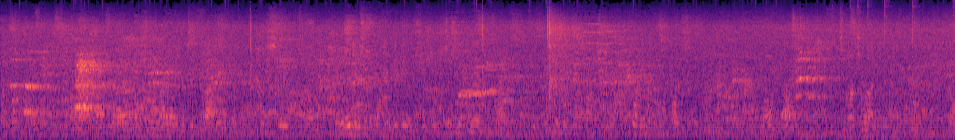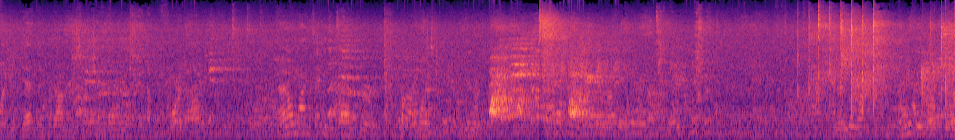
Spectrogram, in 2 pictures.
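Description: A woman calls out commands to a dog in a large echoing hall.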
